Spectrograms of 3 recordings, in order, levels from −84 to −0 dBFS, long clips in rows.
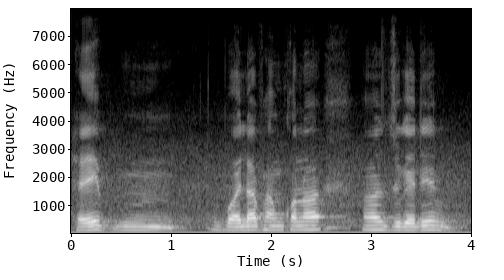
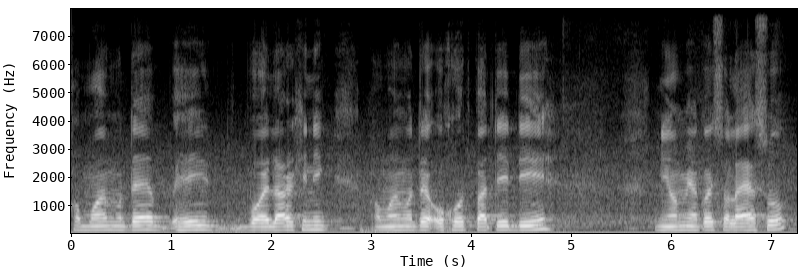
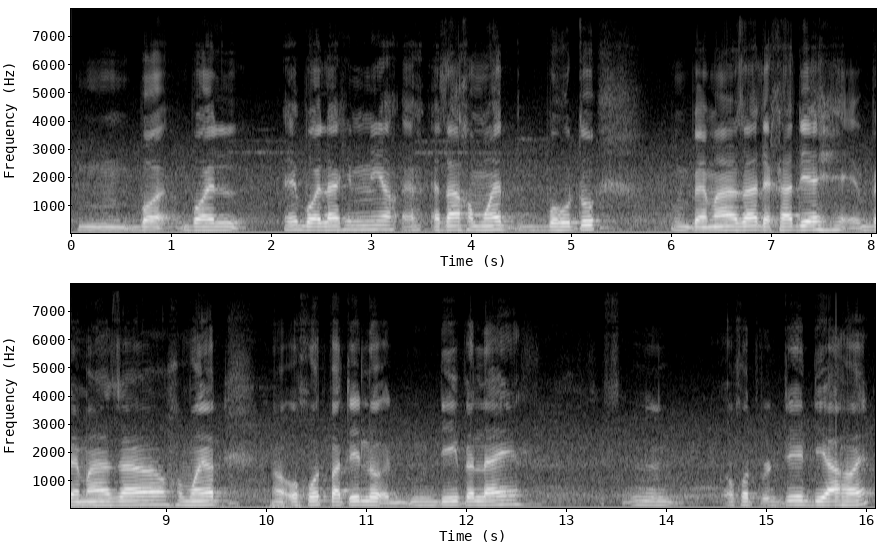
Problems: constant background noise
